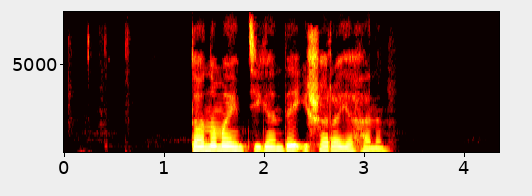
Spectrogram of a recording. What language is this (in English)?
Bashkir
